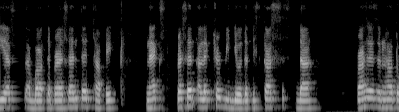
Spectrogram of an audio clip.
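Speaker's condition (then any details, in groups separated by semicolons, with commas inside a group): No condition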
